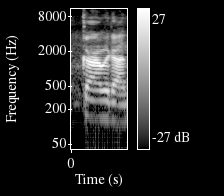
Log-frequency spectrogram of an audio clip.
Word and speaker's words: Garmadon: defend ninjago city from his dead or garmadon garmadon that's how you say it when the film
